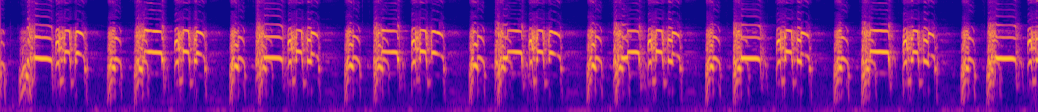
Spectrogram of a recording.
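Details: Grey francolin, known locally as teetar or gora teetar, calling loudly in a fast series of harsh, ringing notes, about a hundred a minute, with no other sounds heard.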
